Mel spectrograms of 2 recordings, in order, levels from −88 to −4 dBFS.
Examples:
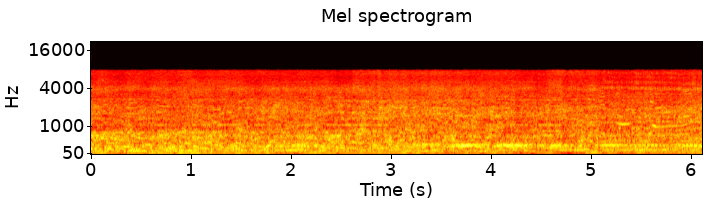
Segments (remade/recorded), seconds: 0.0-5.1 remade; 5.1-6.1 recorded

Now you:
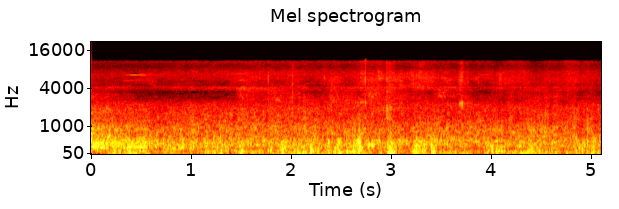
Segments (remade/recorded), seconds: 0.0-4.0 recorded; 4.0-5.1 remade

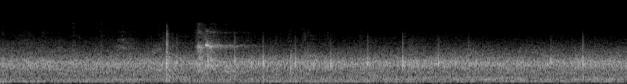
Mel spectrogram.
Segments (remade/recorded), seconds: 0.0-0.6 remade; 0.6-6.3 recorded

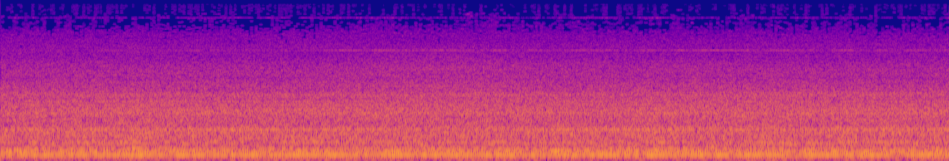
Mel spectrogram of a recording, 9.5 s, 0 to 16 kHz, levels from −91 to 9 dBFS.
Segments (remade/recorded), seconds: 0.0-1.0 remade; 1.0-3.4 recorded; 3.4-9.5 remade

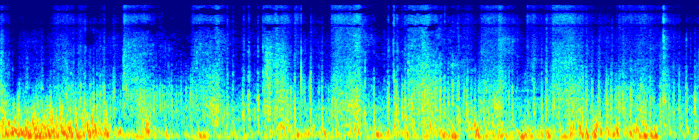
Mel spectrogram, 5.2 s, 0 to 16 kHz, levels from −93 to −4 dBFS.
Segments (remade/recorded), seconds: 0.0-1.1 remade; 1.1-2.1 recorded; 2.1-2.6 remade; 2.6-3.4 recorded; 3.4-5.2 remade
